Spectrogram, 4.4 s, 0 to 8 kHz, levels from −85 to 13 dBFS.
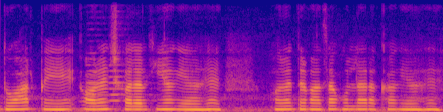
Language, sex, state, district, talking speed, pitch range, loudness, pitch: Hindi, female, Chandigarh, Chandigarh, 175 wpm, 215-225 Hz, -14 LUFS, 225 Hz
